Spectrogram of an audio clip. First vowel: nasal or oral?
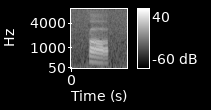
oral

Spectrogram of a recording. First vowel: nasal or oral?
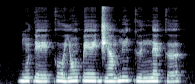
nasal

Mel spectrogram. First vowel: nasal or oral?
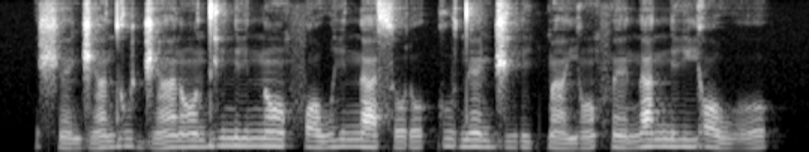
nasal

